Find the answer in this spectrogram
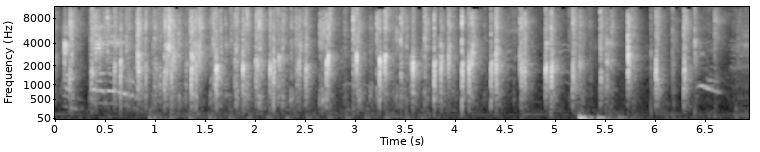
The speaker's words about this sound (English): they have performed a very good radio program in English, so I think you deserve an applause.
